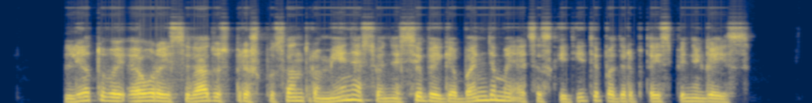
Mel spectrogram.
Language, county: Lithuanian, Šiauliai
